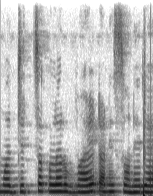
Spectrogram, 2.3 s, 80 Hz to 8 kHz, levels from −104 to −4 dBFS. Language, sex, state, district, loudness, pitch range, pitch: Marathi, female, Maharashtra, Dhule, -18 LUFS, 260-280 Hz, 270 Hz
